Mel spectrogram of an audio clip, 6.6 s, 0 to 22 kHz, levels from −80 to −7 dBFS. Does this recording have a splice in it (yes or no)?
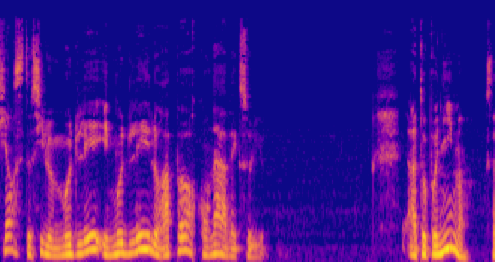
no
